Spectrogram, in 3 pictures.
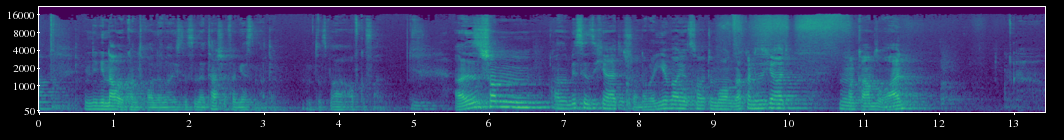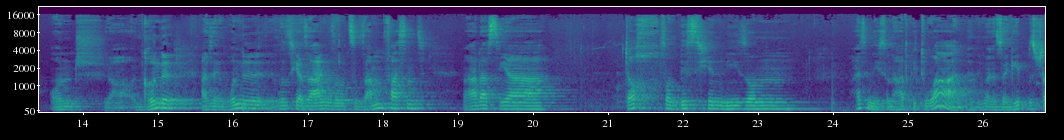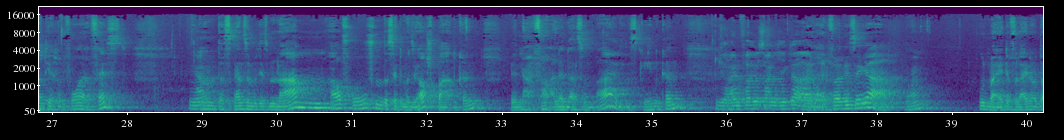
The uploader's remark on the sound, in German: Impressionen aus dem Reichstag. Da die Aufnahme im provisorischen Piratenbüro im Reichstag stattfand, klingt die Aufnahme wie aus einer Kirche.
